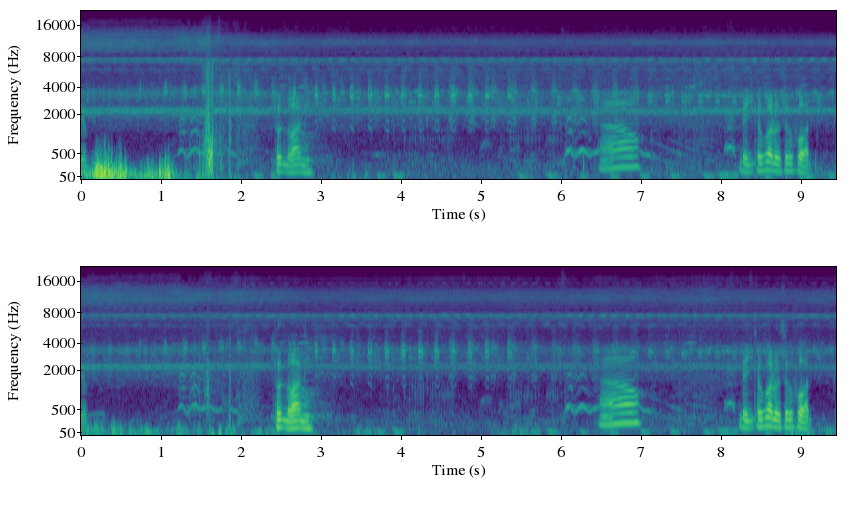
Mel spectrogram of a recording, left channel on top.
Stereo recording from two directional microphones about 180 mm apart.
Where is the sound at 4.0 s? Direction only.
45° left (ahead or behind).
